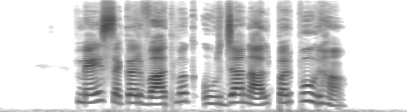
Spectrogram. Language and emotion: Punjabi, happy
